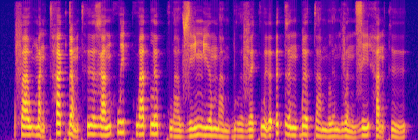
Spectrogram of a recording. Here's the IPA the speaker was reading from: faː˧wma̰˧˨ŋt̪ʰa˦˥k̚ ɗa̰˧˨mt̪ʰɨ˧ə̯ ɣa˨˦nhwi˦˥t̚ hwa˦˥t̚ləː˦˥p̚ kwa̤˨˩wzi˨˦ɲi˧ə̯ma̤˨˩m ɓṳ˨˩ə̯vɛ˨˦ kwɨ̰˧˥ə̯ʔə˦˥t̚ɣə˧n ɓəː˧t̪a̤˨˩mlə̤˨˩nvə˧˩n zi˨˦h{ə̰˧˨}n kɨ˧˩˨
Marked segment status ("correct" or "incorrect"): incorrect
